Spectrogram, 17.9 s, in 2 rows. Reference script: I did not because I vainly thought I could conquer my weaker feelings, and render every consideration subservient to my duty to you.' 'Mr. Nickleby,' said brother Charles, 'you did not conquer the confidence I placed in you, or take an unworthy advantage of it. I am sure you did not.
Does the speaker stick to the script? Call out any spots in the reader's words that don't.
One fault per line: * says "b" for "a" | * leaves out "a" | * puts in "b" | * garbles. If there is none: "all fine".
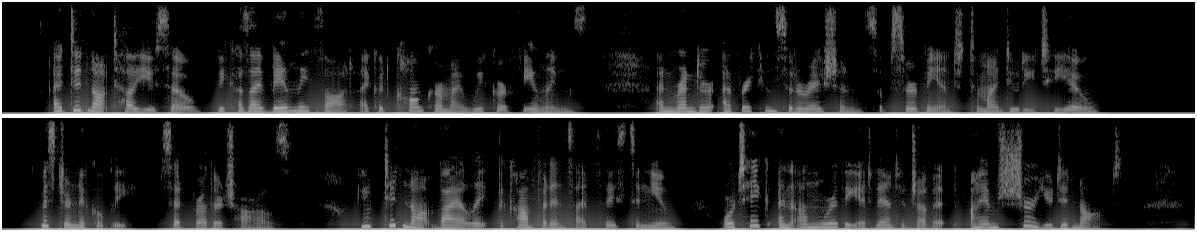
* puts in "tell you so"
* says "violate" for "conquer"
